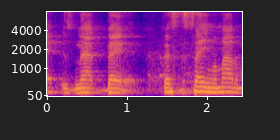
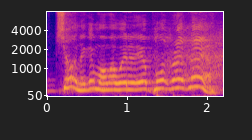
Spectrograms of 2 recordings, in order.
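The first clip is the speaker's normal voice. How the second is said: higher, eager reply; eager yes; 7 semitones higher, 4 dB louder than usual. Retold or imitated. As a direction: jump at the invite, voice up high. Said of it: "And I was like".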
